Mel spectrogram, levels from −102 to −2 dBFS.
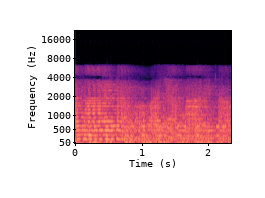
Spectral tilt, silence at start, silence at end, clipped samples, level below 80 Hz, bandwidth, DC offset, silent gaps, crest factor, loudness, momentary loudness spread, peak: -7.5 dB/octave; 0 s; 0 s; under 0.1%; -32 dBFS; 6.6 kHz; under 0.1%; none; 18 dB; -25 LUFS; 4 LU; -6 dBFS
